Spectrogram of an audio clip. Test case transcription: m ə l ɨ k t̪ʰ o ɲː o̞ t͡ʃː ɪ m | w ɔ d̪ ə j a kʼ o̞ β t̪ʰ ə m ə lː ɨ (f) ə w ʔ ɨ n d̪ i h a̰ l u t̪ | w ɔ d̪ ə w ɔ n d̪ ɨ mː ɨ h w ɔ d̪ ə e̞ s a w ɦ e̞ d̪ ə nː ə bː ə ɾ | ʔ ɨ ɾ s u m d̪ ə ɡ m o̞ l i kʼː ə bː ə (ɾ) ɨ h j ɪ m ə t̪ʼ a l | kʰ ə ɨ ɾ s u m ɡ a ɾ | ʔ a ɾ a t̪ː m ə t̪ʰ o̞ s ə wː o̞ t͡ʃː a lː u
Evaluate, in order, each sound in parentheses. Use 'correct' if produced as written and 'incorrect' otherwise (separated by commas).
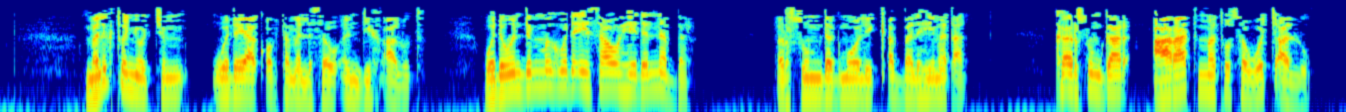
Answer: incorrect, incorrect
